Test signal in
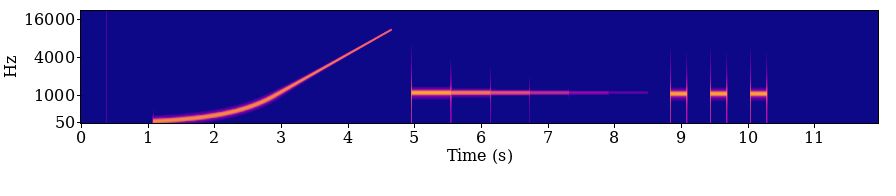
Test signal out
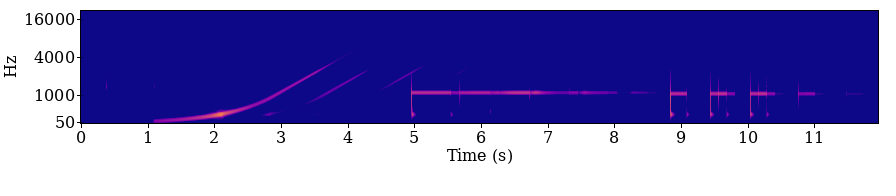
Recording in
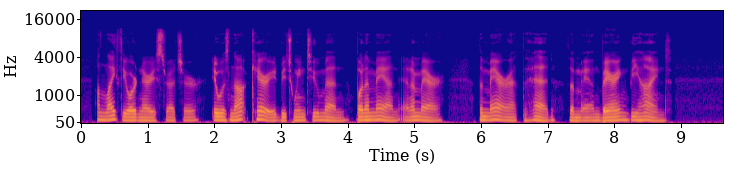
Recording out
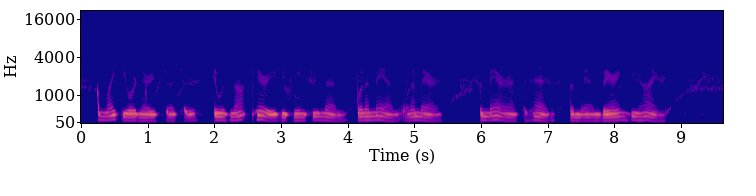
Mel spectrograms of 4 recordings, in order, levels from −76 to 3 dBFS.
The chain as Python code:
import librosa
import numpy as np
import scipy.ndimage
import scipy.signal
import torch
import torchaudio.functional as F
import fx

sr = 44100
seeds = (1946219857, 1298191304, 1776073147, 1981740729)

y = fx.auto_wah(x, sr, base_hz=320.0, top_hz=1400.0, q=13.0, full_db=-21.0, direction='down')
y = fx.curve_eq(y, sr, hz=(340.0, 650.0, 2300.0, 3500.0), db=(0, -4, 13, -2))
y = fx.echo_stepped(y, sr, ms=722, hz=1400.0, octaves=0.7, feedback_pct=70, wet_db=-9)
y = F.gain(torch.from_numpy(y), -2.0).numpy()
